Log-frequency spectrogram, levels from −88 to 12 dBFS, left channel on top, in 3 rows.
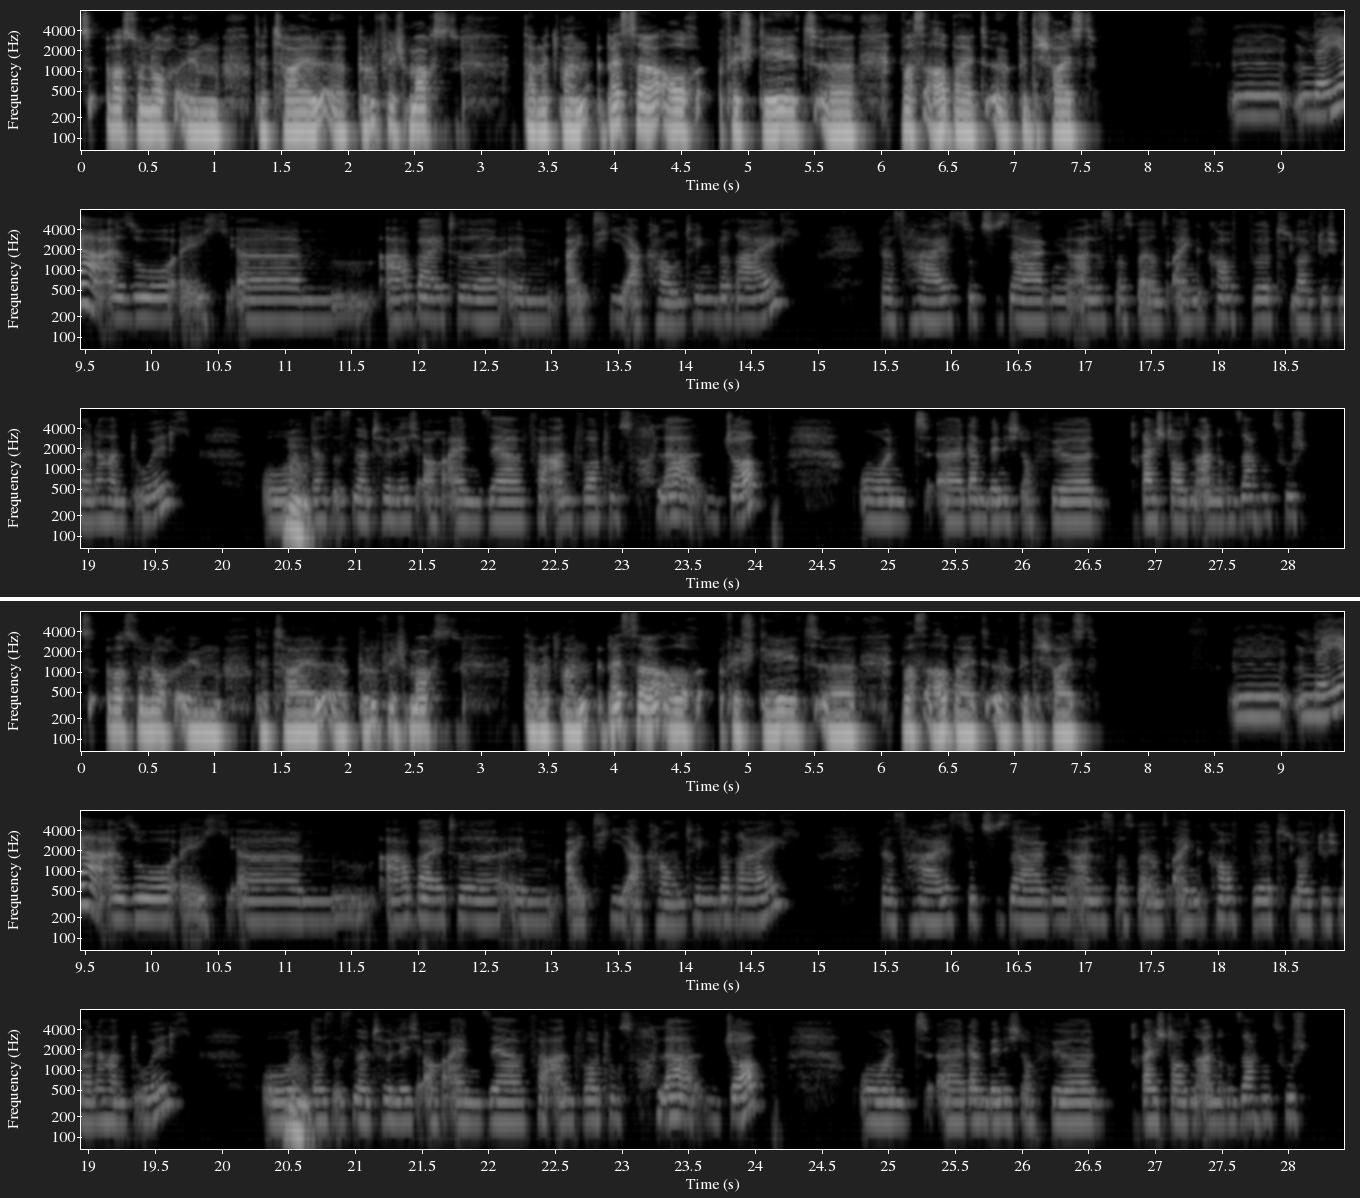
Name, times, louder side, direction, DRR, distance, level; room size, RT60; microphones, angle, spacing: voice 1, 0.0-7.6 20.5-20.7, left 4 dB, 90° left, 0.4 m, -29 dB
voice 2, 8.3-26.6 26.9-28.1, left 1 dB, 15° left, 0.9 m, -44 dB
2.7 x 2.2 x 2.8 m
head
